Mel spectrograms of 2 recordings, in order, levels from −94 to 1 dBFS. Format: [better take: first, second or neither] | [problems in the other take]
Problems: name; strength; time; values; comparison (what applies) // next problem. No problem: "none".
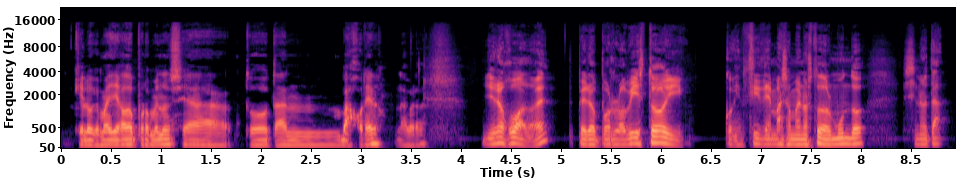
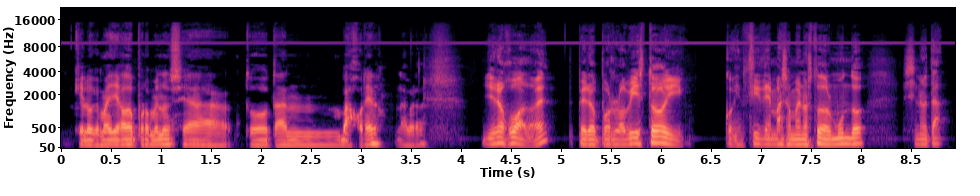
first | high-pitched whine; faint; throughout; 9 kHz, 30 dB below the speech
